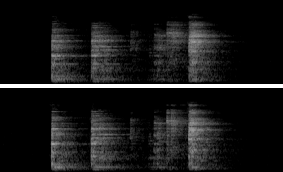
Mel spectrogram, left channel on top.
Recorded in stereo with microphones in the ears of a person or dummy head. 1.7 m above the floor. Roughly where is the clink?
Right.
